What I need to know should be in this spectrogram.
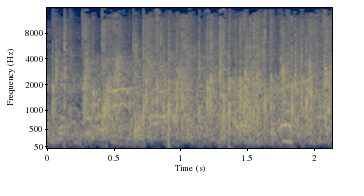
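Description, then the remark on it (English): A crowd breaks into applause, a dense, steady wash of many hands clapping at once that holds at an even loudness throughout, with a few brief shouts or murmurs mixed in. “Sometimes you just make a little extra effort, the rest of the audience, and you too could get a round of applause for yourselves.”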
